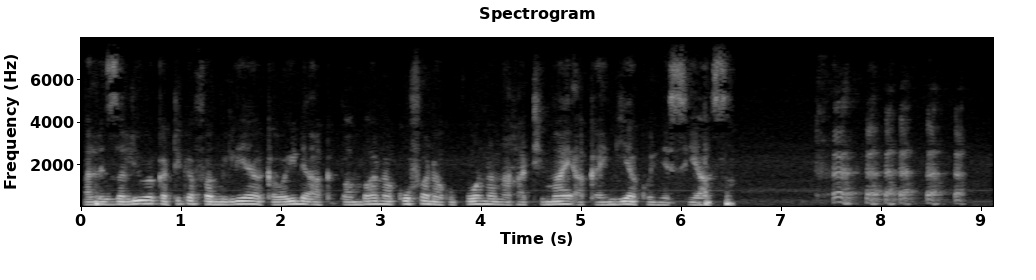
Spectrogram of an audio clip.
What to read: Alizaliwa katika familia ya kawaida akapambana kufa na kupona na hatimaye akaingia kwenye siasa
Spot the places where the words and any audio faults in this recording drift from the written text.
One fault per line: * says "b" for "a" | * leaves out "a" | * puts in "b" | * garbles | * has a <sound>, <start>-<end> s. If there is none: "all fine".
* has a laugh, 7.3-8.9 s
